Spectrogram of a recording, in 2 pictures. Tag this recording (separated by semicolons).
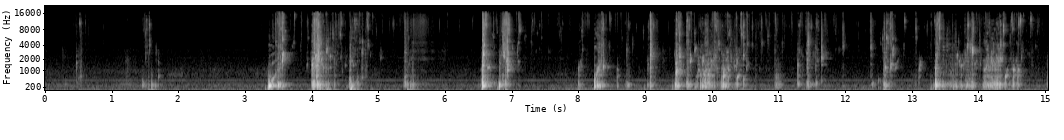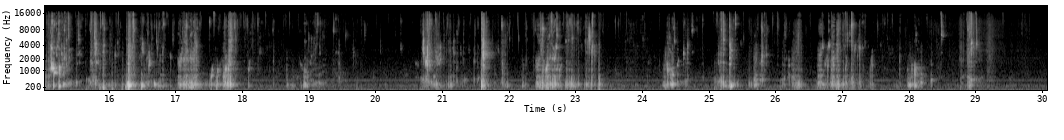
water; toilet; dripping; bubbling; slurping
